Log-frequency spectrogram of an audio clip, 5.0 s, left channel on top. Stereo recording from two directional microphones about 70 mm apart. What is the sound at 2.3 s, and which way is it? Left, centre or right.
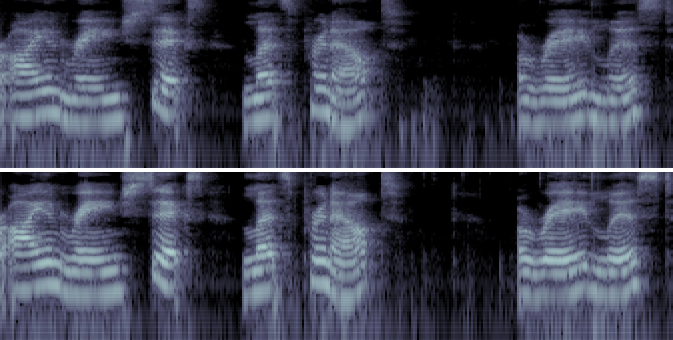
Speech, right.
